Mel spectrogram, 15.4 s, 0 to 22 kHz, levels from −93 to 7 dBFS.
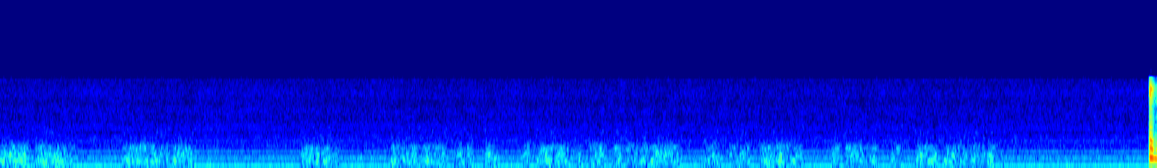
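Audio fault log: throughout GSM full-rate codec: nothing above 4 kHz survives, and pulse-driven vocal-tract modelling leaves a plainly buzzy, gravelly roughness, fitting roughly 13 kbps.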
